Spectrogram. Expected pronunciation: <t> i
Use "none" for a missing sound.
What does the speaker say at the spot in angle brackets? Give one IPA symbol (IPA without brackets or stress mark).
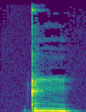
ʈ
